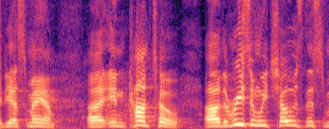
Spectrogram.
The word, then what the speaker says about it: Encanto: So it's pronounced Encanto, in case you don't know.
